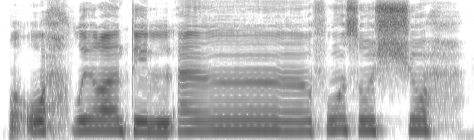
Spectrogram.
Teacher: ضاد کو موٹا ادا کریں گے، را کو موٹا ادا کریں گے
